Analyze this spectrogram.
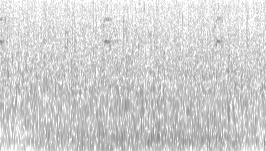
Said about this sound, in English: It's surrounded by a rocky overhang where a small waterfall streams down onto slabs of limestone. The rush of the water is just forceful enough to produce a cloud of mist where it meets the surface of the rocks below.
